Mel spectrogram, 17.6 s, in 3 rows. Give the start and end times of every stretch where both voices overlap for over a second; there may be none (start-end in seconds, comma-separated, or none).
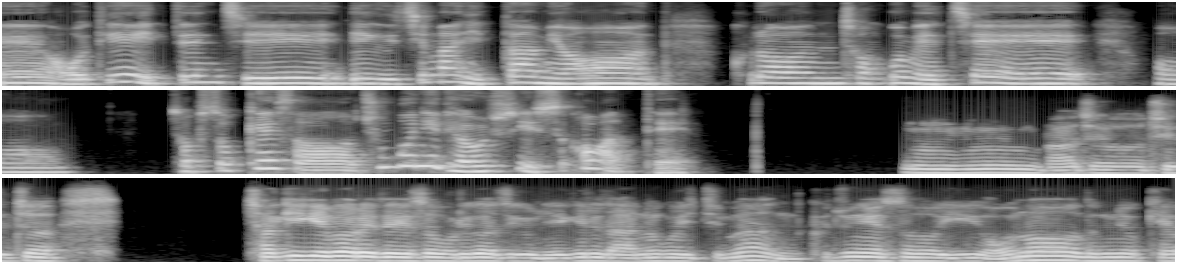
none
